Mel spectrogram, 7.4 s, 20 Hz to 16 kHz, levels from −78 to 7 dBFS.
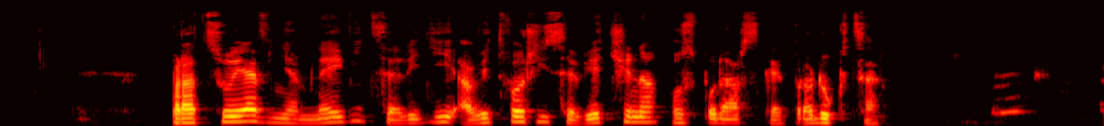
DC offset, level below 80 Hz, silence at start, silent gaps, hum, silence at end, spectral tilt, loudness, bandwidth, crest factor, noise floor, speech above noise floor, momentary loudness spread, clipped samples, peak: under 0.1%; -74 dBFS; 1.15 s; none; none; 0.55 s; -5.5 dB/octave; -28 LUFS; 11.5 kHz; 24 dB; -72 dBFS; 45 dB; 14 LU; under 0.1%; -4 dBFS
